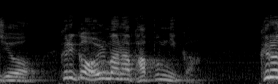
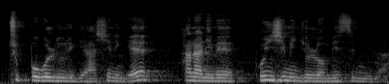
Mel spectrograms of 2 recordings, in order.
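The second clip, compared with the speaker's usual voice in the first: ordinary delivery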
